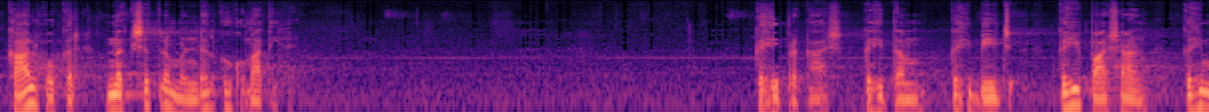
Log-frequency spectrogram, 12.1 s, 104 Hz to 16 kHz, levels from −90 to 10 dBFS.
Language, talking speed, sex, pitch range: Hindi, 80 wpm, male, 95-115 Hz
